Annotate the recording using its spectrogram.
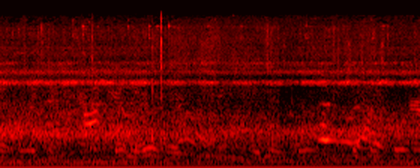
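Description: Horses walking on arena dirt, their hoofbeats a soft clip-clop, under indistinct talking from people nearby. A steady high-pitched tone runs underneath.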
